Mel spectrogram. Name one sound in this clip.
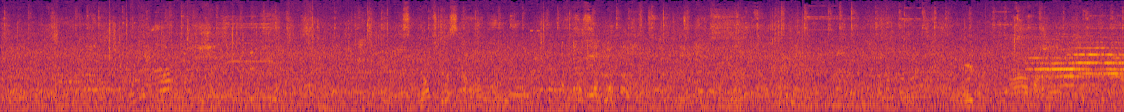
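A young man talks and laughs with others nearby.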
